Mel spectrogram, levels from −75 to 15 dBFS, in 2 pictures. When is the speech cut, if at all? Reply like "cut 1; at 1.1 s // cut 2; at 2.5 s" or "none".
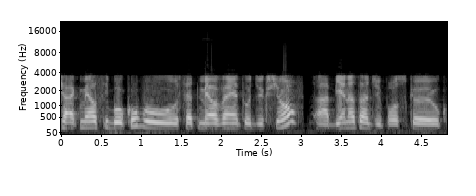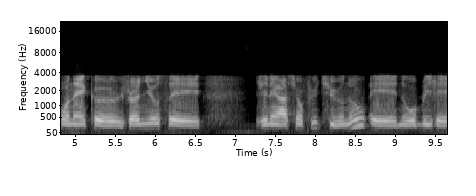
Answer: cut 1; at 3.1 s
